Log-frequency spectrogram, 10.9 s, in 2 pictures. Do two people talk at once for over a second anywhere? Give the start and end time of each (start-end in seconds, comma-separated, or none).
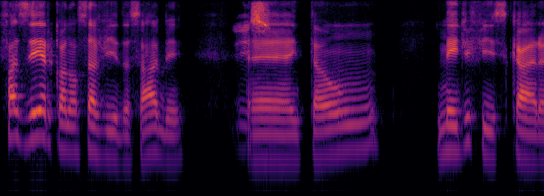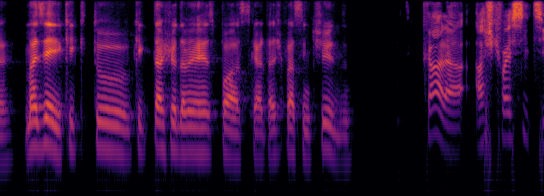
none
